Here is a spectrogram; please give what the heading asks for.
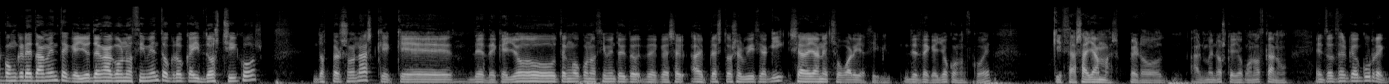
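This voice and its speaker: A male police officer, a guest in a radio studio, explains things in a measured way with frequent fillers. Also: mid-range voice, a bit bright, no room sound. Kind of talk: radio interview answers.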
